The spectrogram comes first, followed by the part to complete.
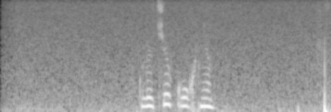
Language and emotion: Russian, neutral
